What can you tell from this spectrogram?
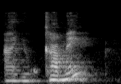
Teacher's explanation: We raise at the end of the sentence.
